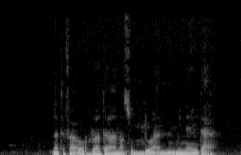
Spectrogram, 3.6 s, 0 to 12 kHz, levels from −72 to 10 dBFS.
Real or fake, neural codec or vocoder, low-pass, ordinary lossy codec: real; none; 10.8 kHz; AAC, 64 kbps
